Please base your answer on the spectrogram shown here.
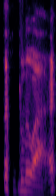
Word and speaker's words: Luai: Luai. It's either Luai. It's either Luai or the more accepted pronunciation of dickhead.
